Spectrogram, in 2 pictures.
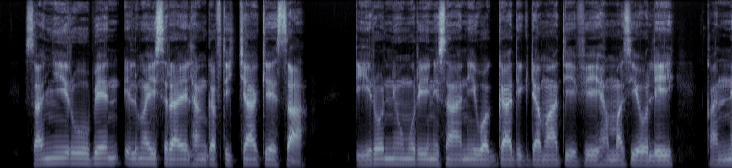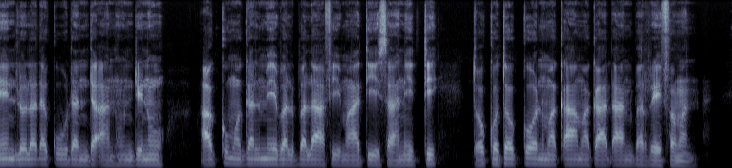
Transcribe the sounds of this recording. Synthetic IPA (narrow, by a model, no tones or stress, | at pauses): sɐɲːiːɾuːbe̞ːnɪlmɐɪsɾaːʔɛlhɐŋɡɐft̪ɪt͡ʃːaːke̞ːsːaː | ᶑiːɾoːnːɪʊmʊɾiːnɪsaːniːwɐɡːaːd̪ɪɡd̪ɐmaːt̪iːfɪhɐmːɐsɪoliː | kɐnːe̞ːnlɔlɐᶑɐkʼuːd̪ɐnd̪ɐʔɐnhʊnd̪ɪnʊ | ɐkːʊmɐɡɐlme̞ːbɐlbɐlaːfɪmaːt̪iːɪsaːniːt̪ːɪ | t̪ɔkːɔt̪ɔkːo̞ːnmɐkʼaːmɐkʼaːᶑaːnbɐrːe̞ːfːɐmɐn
